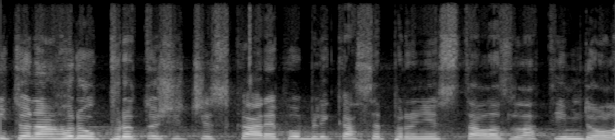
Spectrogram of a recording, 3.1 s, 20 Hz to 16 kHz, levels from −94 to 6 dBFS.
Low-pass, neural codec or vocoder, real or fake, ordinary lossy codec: 14.4 kHz; none; real; Opus, 32 kbps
